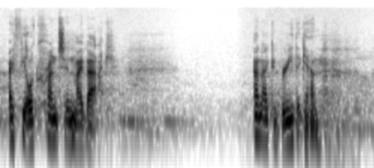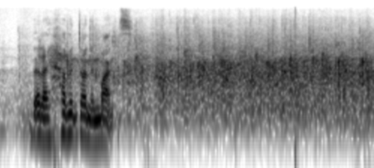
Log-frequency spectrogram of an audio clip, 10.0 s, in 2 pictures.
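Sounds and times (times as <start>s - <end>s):
speech: 0.1s - 1.6s, 3.4s - 4.6s, 5.4s - 6.8s
audience clapping: 5.2s - 9.9s.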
